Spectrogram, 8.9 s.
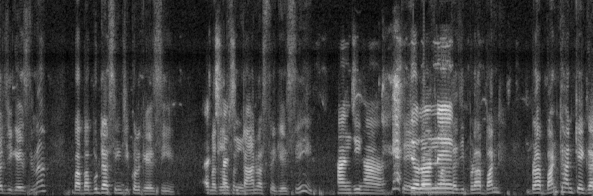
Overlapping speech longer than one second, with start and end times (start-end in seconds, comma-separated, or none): none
